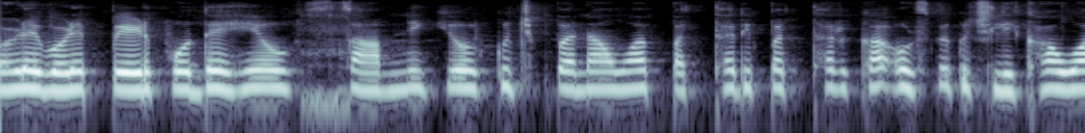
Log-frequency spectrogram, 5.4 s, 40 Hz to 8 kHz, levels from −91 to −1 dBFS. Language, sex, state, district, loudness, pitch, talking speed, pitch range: Hindi, female, Chandigarh, Chandigarh, -17 LUFS, 235 Hz, 220 wpm, 225-245 Hz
